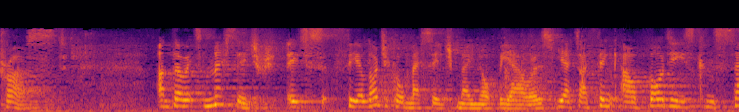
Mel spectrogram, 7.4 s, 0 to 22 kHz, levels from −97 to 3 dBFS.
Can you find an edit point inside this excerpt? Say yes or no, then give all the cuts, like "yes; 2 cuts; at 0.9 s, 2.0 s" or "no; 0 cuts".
no; 0 cuts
